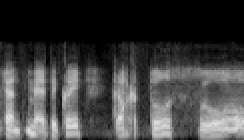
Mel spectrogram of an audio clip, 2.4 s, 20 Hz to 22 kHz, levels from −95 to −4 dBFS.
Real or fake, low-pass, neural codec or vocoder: fake; 7.2 kHz; codec, 16 kHz, 1 kbps, FunCodec, trained on Chinese and English, 50 frames a second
